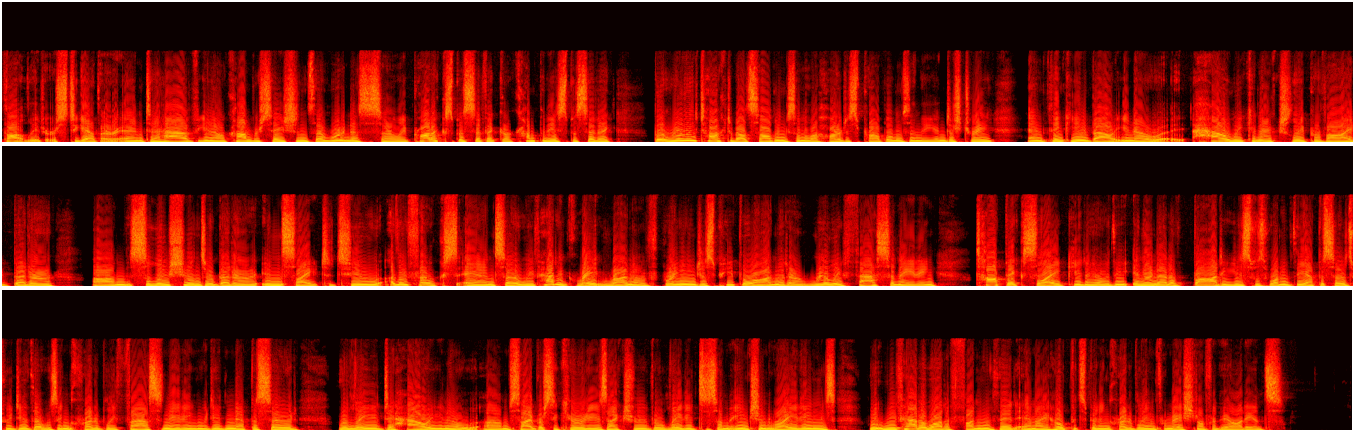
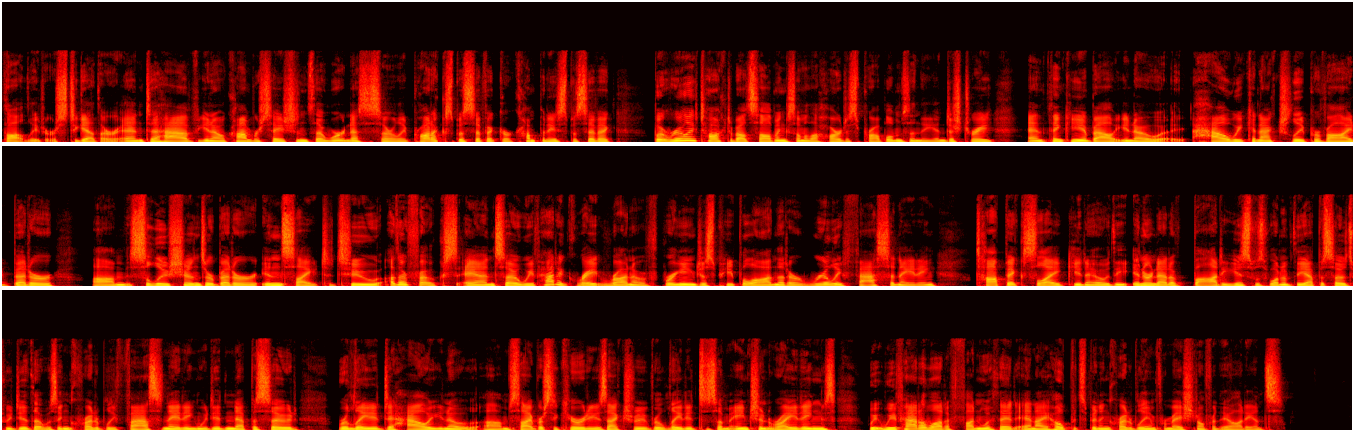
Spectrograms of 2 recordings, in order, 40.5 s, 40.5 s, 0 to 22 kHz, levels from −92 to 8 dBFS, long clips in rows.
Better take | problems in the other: second | distortion; heavy; 6 dB below the speech

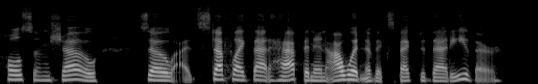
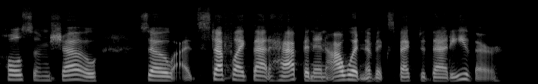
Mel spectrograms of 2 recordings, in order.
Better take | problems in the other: first | thin; somewhat; fading below 300 Hz

